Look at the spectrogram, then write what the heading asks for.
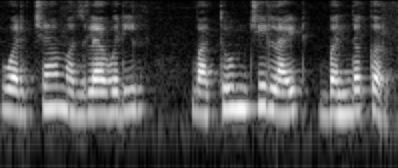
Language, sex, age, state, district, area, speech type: Marathi, female, 30-45, Maharashtra, Yavatmal, urban, read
